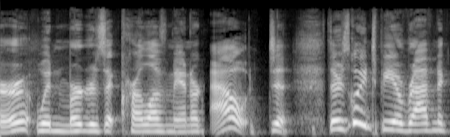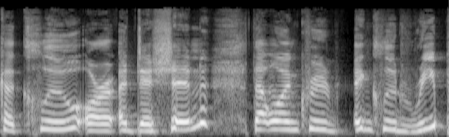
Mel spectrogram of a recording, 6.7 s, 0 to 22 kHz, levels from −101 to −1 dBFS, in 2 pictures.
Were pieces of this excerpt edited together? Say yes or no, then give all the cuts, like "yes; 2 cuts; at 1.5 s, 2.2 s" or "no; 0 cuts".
yes; 3 cuts; at 1.5 s, 2.6 s, 4.2 s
